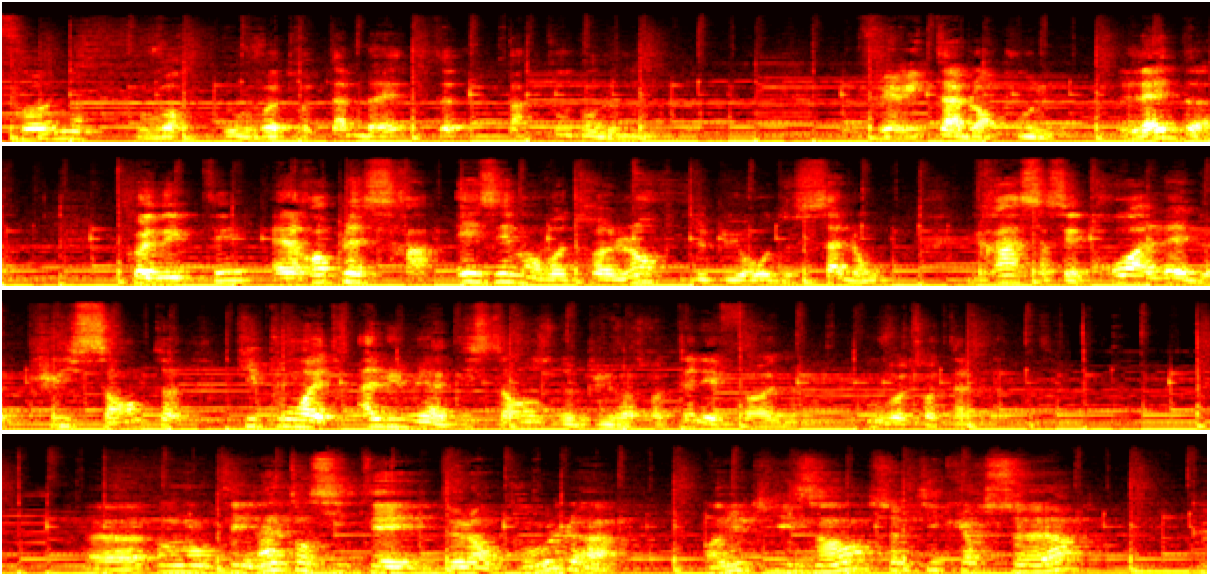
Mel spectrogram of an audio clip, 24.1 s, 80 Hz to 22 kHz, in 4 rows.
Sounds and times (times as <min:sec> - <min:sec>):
Speech: 0:00.0 - 0:03.3, 0:04.4 - 0:06.1, 0:06.7 - 0:17.2, 0:18.6 - 0:23.6
Music: 0:00.0 - 0:24.1.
